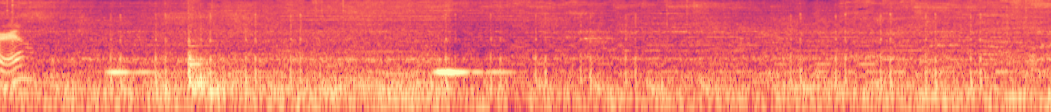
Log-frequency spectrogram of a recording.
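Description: Neptune Power Link video slot machine's game music and spin sound effects over background casino chatter: a rising sweep as a spin starts, a knock about two seconds in, and short tones about a second in and, loudest, about four and a half seconds in.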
